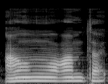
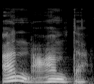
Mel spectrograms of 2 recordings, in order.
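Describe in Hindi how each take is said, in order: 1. n ध्वनि मिली हुई है और स्पष्ट रूप से उच्चारित नहीं है। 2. n ध्वनि स्पष्ट और साफ़ तौर पर उच्चारित होती है। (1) "इसी तरह नहीं" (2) "ज़ाहिर करके पढ़ा जाएगा"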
